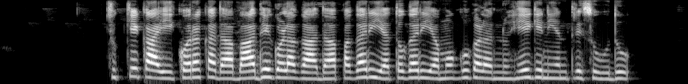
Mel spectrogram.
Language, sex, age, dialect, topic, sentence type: Kannada, female, 25-30, Coastal/Dakshin, agriculture, question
